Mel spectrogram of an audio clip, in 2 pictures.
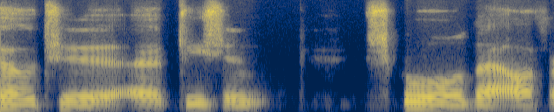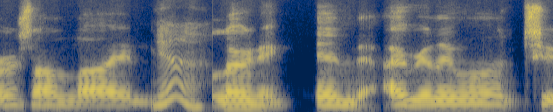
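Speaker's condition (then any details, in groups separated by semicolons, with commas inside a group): Traumatic brain injury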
